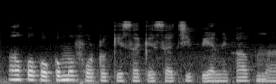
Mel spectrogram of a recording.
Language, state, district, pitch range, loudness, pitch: Idu Mishmi, Arunachal Pradesh, Lower Dibang Valley, 155-190 Hz, -18 LUFS, 165 Hz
